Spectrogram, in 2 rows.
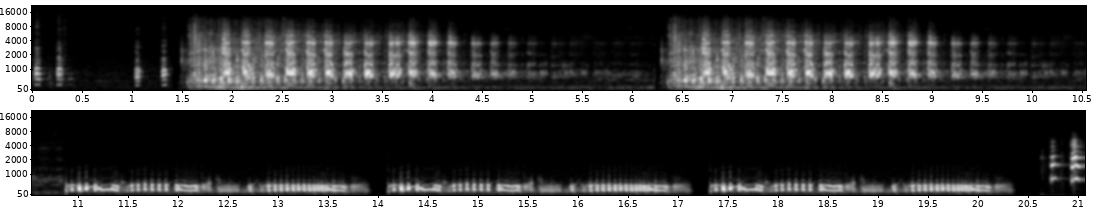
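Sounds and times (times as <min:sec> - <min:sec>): bird cooing: 0:07.0 - 0:21.0.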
